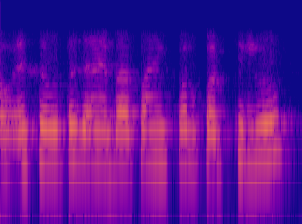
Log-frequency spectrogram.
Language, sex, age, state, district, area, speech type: Odia, female, 30-45, Odisha, Sambalpur, rural, conversation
